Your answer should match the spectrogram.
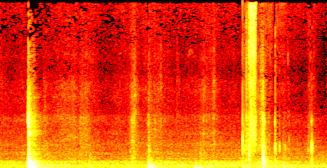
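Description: Handling knocks: one sharp clunk about a third of a second in, then a few lighter knocks and a brief scrape near the end, as tools and the camera are moved about.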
